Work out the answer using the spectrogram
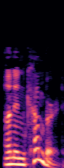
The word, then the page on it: unencumbered: British English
